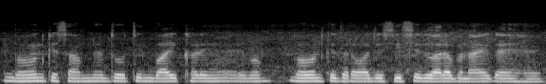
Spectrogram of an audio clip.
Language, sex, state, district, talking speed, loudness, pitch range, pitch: Hindi, male, Jharkhand, Deoghar, 185 wpm, -16 LUFS, 145-150 Hz, 145 Hz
